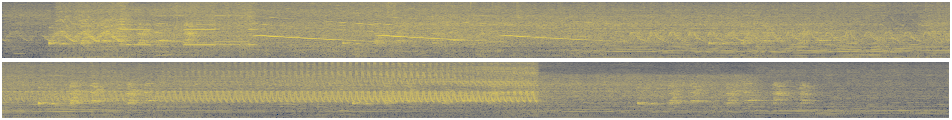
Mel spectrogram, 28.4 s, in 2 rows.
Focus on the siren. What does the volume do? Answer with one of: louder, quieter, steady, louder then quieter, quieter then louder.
quieter then louder.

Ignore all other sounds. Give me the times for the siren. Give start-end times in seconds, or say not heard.
0.0-22.3.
